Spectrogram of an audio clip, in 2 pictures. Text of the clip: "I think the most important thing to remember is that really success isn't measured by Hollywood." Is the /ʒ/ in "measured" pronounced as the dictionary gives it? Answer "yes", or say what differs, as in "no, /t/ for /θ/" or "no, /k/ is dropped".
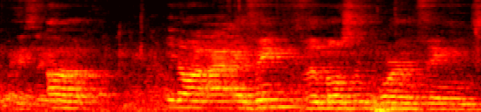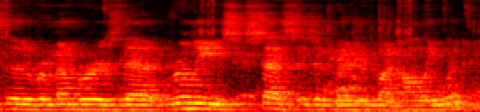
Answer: yes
